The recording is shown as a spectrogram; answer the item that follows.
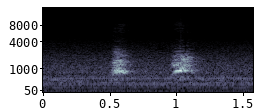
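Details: Two brief, bright yelps about half a second apart from six-and-a-half-week-old dachshund puppies, Barbee's litter of four, heard close and clear above a soft background hum.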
